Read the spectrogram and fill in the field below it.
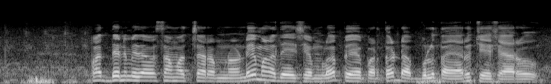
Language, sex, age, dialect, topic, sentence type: Telugu, male, 25-30, Southern, banking, statement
